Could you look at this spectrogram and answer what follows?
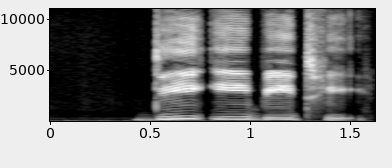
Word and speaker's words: debt: debt.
